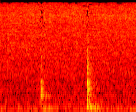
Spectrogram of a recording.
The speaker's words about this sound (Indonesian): Mungkin ini hanyalah perpaduan antara suara angin di luar dan mengasumsikannya sebagai suara ketukan di jendela.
